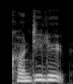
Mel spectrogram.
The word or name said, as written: kondi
